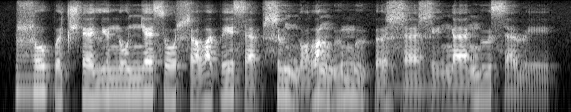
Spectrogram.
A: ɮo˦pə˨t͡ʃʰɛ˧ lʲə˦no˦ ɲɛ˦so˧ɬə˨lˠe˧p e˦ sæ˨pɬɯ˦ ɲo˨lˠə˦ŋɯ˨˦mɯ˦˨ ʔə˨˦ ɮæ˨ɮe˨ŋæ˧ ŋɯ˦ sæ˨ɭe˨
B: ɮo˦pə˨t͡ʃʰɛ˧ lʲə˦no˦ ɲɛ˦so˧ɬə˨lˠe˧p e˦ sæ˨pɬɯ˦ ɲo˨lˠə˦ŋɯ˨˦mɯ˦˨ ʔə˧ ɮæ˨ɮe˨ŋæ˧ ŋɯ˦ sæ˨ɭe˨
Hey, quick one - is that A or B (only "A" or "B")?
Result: A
